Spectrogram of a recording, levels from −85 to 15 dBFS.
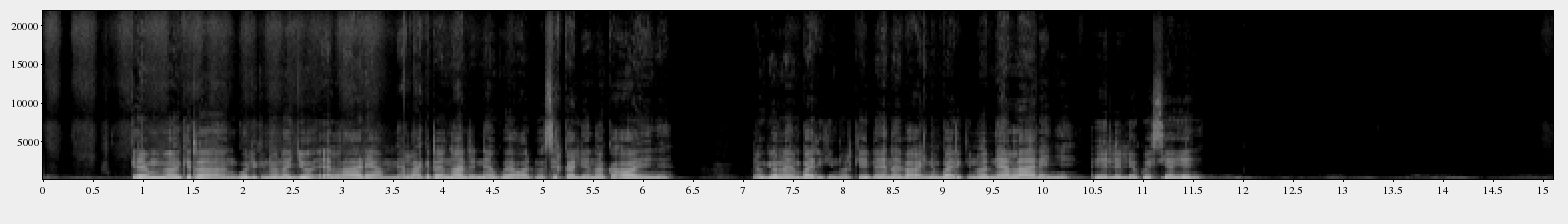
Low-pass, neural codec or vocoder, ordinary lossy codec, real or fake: none; none; none; real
